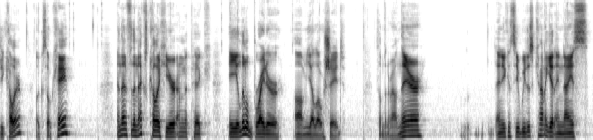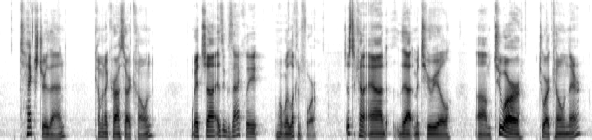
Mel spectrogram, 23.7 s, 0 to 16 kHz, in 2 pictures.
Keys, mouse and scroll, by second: 3.0 click, 5.9 click, 18.5 scroll down 5, 18.8 middle click, 20.9-22.4 scroll up 3, 22.4 click.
